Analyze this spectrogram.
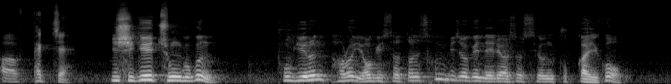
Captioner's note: speaking in Korean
